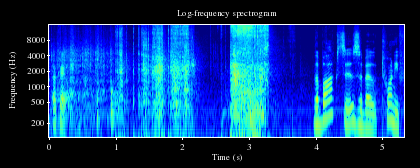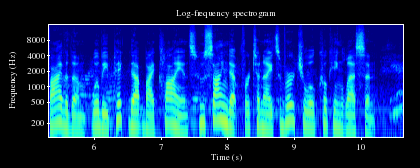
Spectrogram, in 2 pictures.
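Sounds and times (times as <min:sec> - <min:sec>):
speech: 0:00.0 - 0:00.6, 0:04.0 - 0:10.6
packing tape pulled off the roll to seal boxes of produce: 0:00.1 - 0:03.7.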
